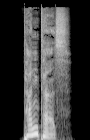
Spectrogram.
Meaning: genitive singular of Panter
- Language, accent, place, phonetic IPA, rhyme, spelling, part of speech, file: German, Germany, Berlin, [ˈpantɐs], -antɐs, Panters, noun, De-Panters.ogg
